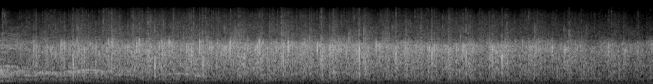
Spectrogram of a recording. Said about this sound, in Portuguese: E se tem alguém que acredita nisso, diga glória a Deus e dê um aplauso ao Senhor.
